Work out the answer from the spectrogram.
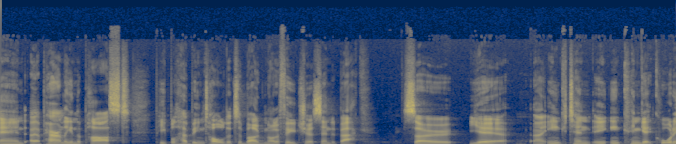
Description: Speech in English. There is no code.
